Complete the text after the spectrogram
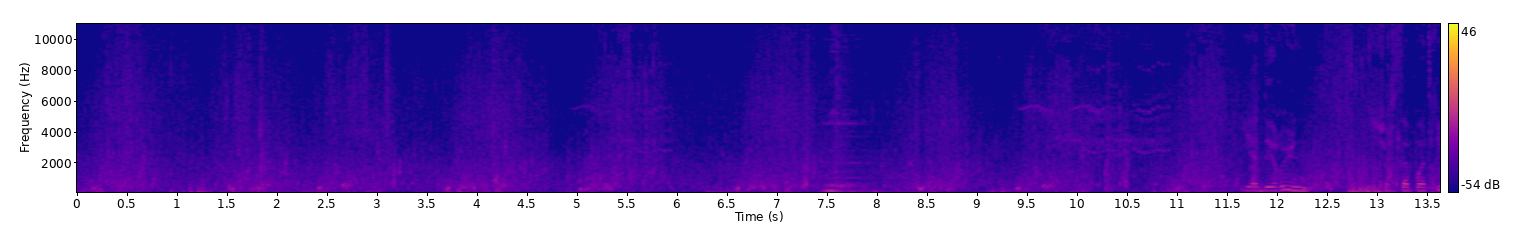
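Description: Oars splash and paddle through water.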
